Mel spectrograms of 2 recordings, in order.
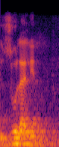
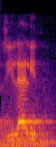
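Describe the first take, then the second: First: The first vowel is 'u', with a short 'a'. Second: The first vowel is 'i', with a long 'a'. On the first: This is the reading of two other recognized reciters. "tapi zulalin ... dengan mendomahkan huruf dha min ghairi alif tanpa alif" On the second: This is the common reading. "bukan zilalin"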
